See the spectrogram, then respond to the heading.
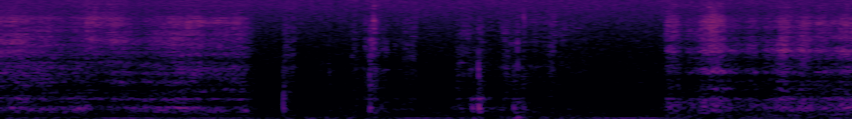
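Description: A small, hollow, closed cardboard box, wrapped in gold glitter-striped paper with a satin bow and held in both hands, is scratched and tapped by fingertips and short nails. Soft, steady scratching on the wrapped surface gives way to a quieter stretch with four short, dull taps. The scratching then resumes.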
